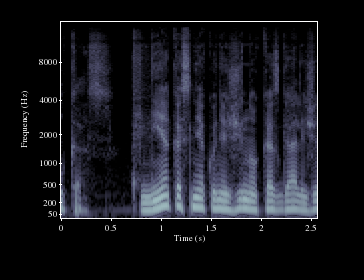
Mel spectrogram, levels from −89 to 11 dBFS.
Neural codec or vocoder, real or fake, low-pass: none; real; 14.4 kHz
